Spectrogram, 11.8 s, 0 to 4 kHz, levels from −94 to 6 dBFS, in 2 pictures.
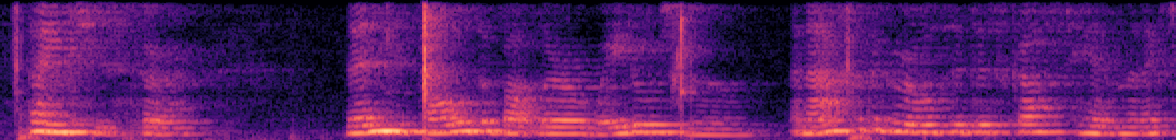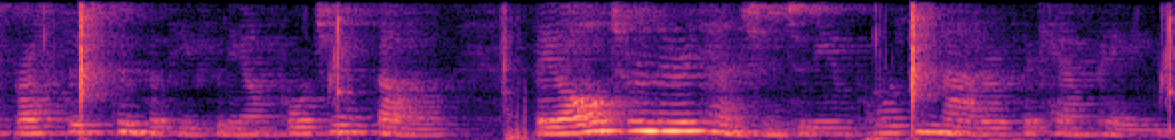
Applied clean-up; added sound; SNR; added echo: none; Fire; 15 dB; reverberation time 0.6 s.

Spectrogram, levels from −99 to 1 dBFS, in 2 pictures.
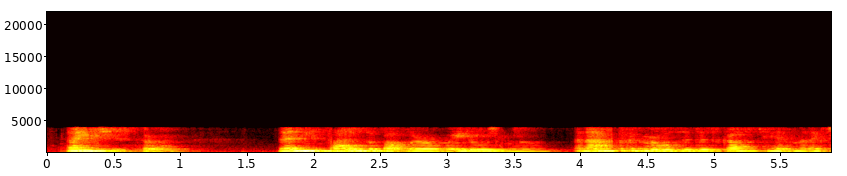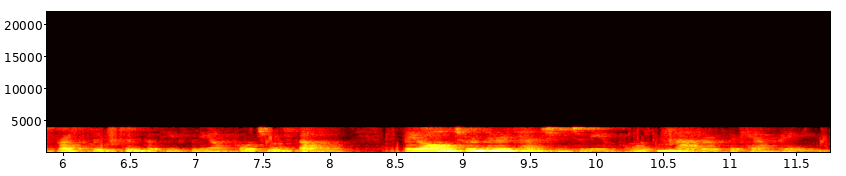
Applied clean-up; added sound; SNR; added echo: neural separator model SepFormer DNS4.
